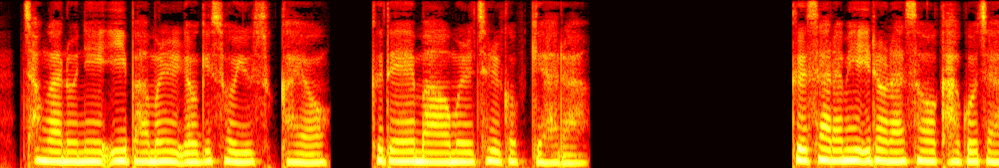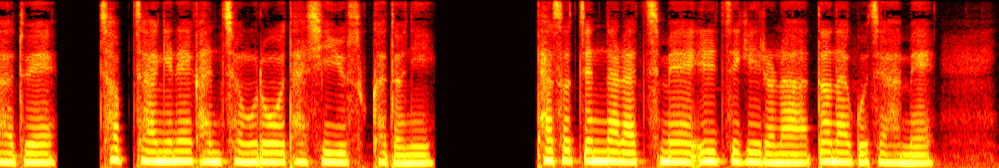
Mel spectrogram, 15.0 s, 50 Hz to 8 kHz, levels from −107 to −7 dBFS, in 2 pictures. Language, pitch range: Korean, 155-175 Hz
